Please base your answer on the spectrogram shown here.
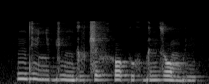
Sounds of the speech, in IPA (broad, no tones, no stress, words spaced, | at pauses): ndiʎiɡ i ŋɡɨvʈ͡ʂevhokʉxʷ ɡinzombi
